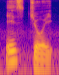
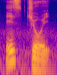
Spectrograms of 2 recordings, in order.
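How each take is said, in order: No difference in how they are said.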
